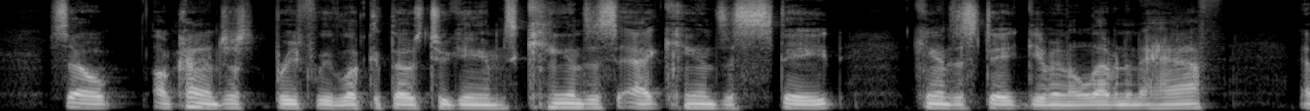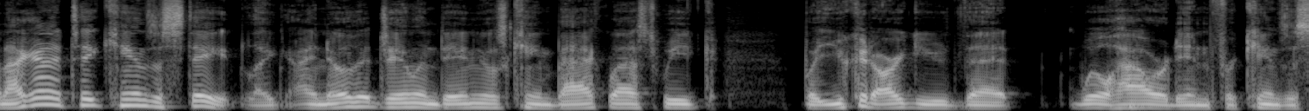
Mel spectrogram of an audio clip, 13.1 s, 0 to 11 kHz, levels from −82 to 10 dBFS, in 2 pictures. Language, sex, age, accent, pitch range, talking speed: English, male, 30-49, American, 95-115 Hz, 210 wpm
